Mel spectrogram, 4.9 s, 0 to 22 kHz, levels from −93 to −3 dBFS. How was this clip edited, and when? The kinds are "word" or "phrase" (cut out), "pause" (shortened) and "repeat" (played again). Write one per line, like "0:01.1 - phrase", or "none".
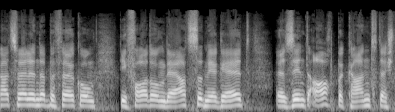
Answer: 0:02.5 - word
